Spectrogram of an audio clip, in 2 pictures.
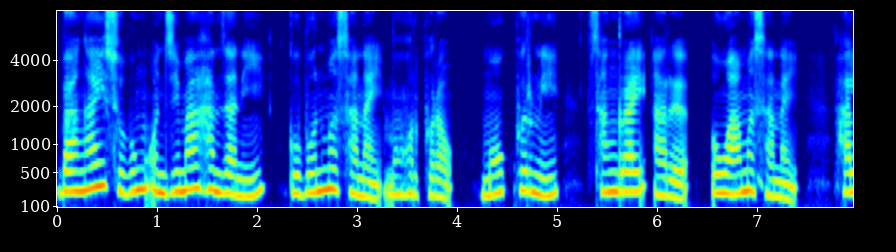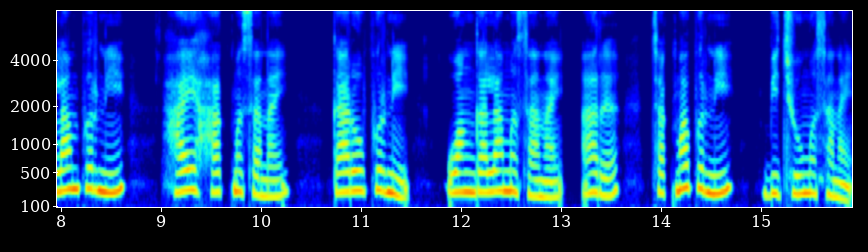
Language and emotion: Bodo, neutral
